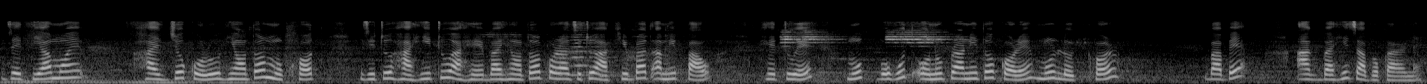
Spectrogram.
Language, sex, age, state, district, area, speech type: Assamese, female, 18-30, Assam, Kamrup Metropolitan, urban, spontaneous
